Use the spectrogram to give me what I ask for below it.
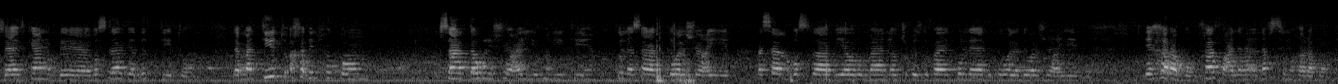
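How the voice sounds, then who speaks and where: An older woman from Palestine recounting family memories in a rambling, animated interview. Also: fairly high pitch, racing. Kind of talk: oral history recollection. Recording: roomy, loud vehicle noise.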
